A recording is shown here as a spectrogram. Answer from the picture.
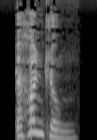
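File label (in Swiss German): "behandlung", Alsatian; medecine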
